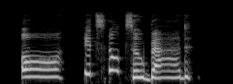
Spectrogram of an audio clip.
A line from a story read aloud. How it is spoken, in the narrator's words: chirped the pixel plant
